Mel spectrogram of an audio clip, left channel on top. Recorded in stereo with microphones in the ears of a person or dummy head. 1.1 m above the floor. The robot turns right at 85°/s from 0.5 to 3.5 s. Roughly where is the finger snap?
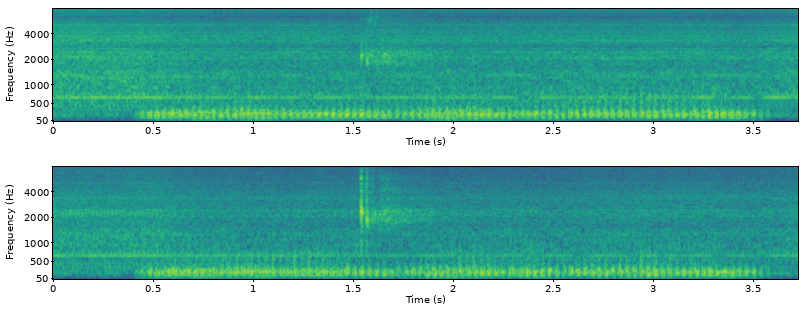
Right.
